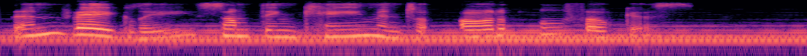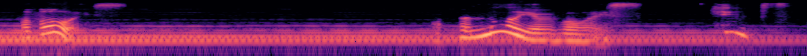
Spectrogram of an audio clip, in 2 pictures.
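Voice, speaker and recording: Leading a community theatre recreation of old-time radio, a woman plays a wisecracking, hard-boiled private detective, narrating her case in the first person and in dialogue. Her high voice is slow, heavily acted and full of long pauses, with a dazed, wry, deadpan mood. The lo-fi recording sounds dull, with music underneath.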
